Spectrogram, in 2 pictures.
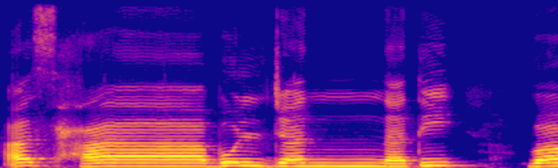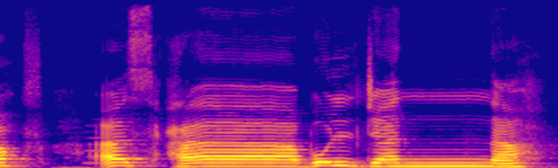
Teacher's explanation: حمزہ صاد زبر اس، ہا کھڑا زبر ہا، اصحا، با لام پیش بل، اصحاب، جیم نون زبر جن، اصحاب الجن، نون زبر نا، اصحاب الجنہ، تا زیر تی، اصحاب الجنۃ، وقف اصحاب الجنہ۔ نون مشدد ہے، یہاں غنہ ہوگا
